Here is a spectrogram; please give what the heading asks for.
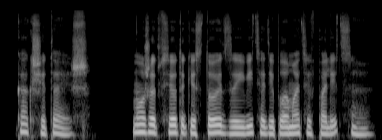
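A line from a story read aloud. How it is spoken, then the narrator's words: Quiet question. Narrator (Russian): Тихо спросил Марс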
